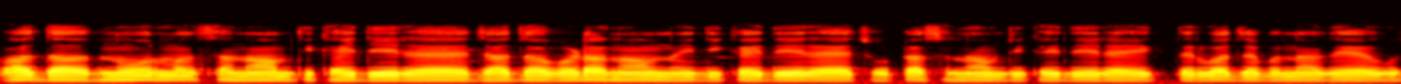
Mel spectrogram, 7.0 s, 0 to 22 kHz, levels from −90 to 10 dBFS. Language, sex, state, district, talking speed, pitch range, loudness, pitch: Hindi, male, Rajasthan, Bikaner, 250 wpm, 140-145 Hz, -15 LUFS, 140 Hz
